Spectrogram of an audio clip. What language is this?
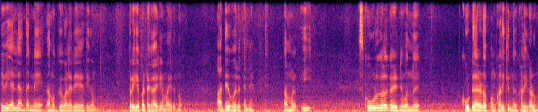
Malayalam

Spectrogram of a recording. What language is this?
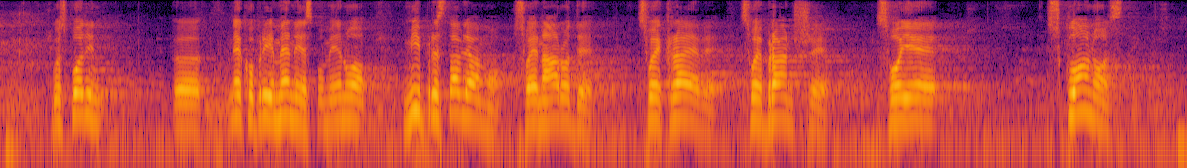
Serbian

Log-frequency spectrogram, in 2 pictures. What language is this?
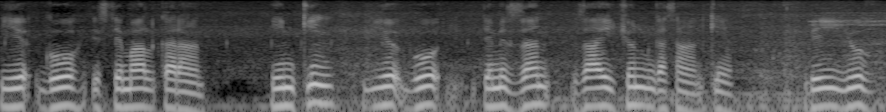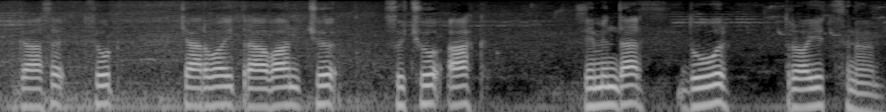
Kashmiri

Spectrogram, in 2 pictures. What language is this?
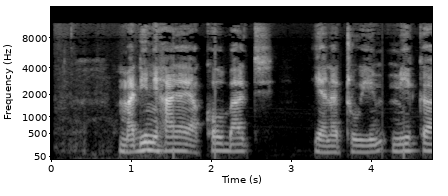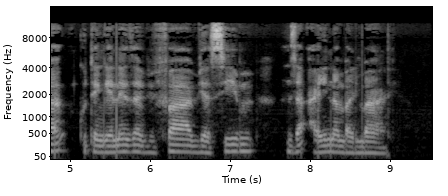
Swahili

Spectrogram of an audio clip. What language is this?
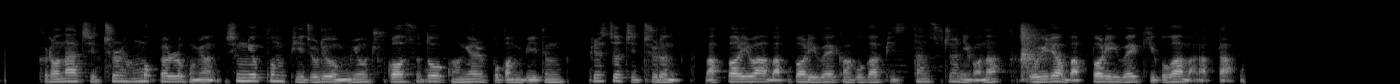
Korean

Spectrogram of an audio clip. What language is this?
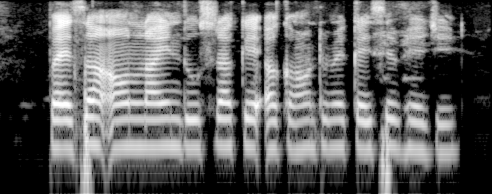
Magahi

